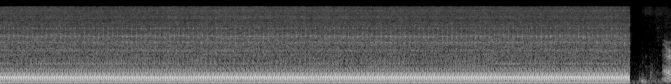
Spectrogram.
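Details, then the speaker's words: Custom Yamaha Banshee quad with a 600cc sport bike engine, all plugs showing spark: lumpy, uneven, hollow idle with only the two outer cylinders running; plans to check the carburetors, boots and pod filters. "like only two cylinders are running the two outer cylinders are running so i think we should take off the carburetors and just go through them"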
